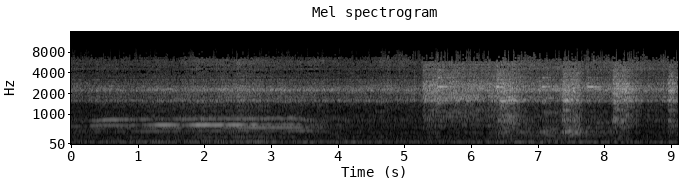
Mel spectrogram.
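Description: A steam train's whistle sounds a sustained, layered tone, then fades as loud bursts of hissing steam and heavy rhythmic chuffing take over while the locomotive starts moving.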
